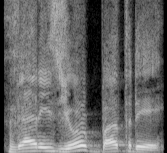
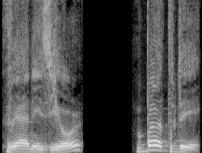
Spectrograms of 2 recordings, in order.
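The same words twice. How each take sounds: First: Said in the usual way. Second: When is your, pause, birthday; chunked with pauses. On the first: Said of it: "teacher models the sentence". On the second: Shown as a demonstration. Teacher repeating for learners, split with a pause. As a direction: say it in two slow pieces. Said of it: "teacher repeats it in chunks".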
